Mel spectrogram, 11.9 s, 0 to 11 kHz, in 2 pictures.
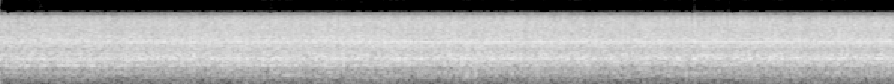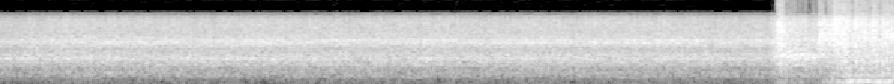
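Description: A steady hiss, then near the end a 1988 Mustang notchback's 5.8-litre V8 fires up suddenly and runs loudly with a strong low note.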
